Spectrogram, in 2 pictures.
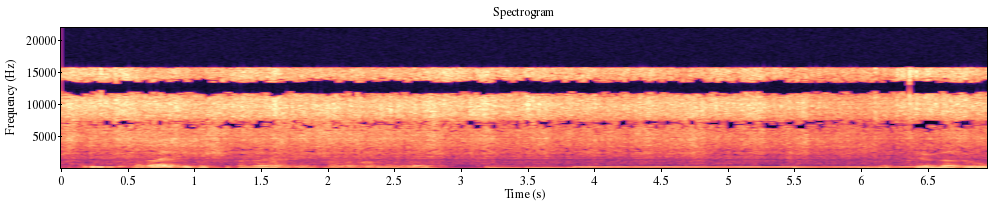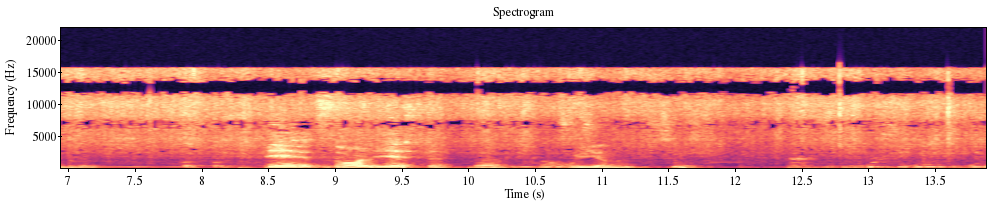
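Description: A young man talks close by in a casual voice.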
